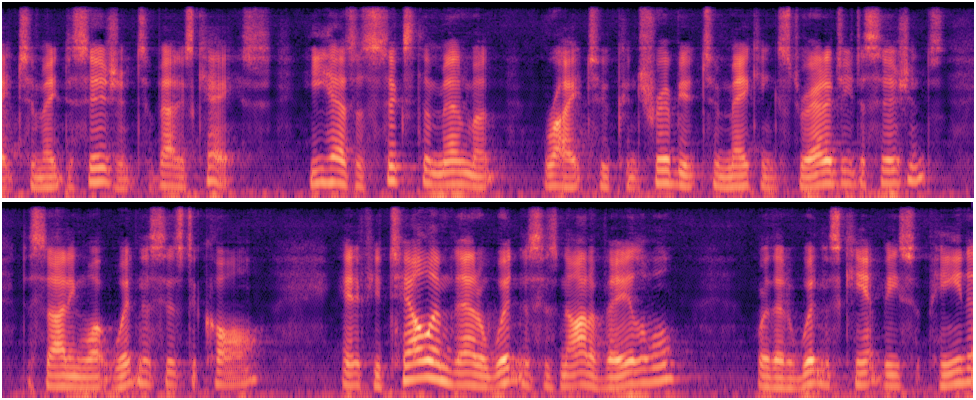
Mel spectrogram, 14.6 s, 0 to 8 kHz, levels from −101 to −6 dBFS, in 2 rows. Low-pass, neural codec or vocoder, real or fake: 7.2 kHz; codec, 24 kHz, 3.1 kbps, DualCodec; fake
